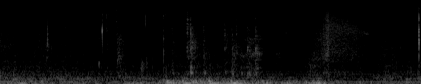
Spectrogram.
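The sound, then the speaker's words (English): Fairly quiet, irregular clicking of keys being typed on a computer keyboard, a quick scattered patter of taps over a low background rumble, with no one speaking. “When you do this, you need to put the keyboard like closer to the mic. That way it's like... Oh, you'll probably still hear it.”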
